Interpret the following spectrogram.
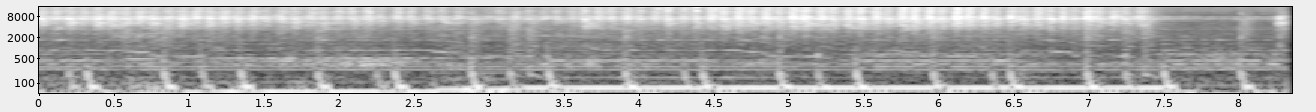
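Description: Hands rubbing the ears in faint, quickly repeated strokes, over soft background music.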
